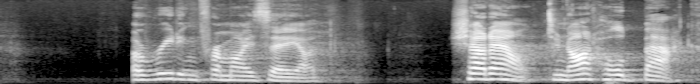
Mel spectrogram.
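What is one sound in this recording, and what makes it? A middle-aged woman reads out calmly into a microphone in a large echoing room.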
